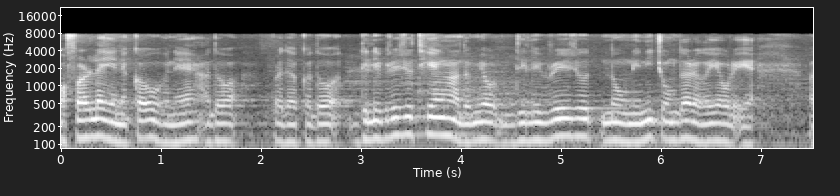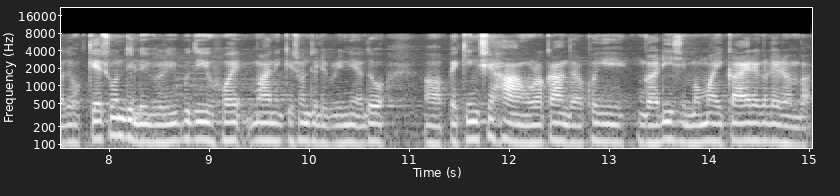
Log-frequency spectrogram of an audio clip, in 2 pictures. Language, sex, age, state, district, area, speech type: Manipuri, male, 30-45, Manipur, Imphal West, urban, spontaneous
